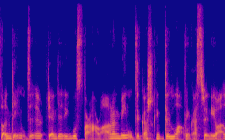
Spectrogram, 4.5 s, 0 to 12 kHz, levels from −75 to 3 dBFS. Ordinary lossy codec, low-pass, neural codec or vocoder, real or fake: Opus, 16 kbps; 9.9 kHz; autoencoder, 22.05 kHz, a latent of 192 numbers a frame, VITS, trained on many speakers; fake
